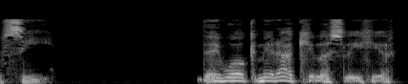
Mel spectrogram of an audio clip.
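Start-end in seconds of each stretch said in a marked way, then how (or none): 2.0-3.9 chuckling. A narrator's reading. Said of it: "Homer chuckled".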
